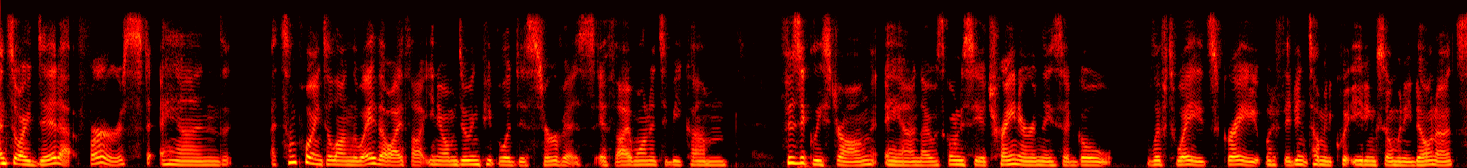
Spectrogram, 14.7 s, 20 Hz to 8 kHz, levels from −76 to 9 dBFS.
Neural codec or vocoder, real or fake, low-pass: none; real; 7.2 kHz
